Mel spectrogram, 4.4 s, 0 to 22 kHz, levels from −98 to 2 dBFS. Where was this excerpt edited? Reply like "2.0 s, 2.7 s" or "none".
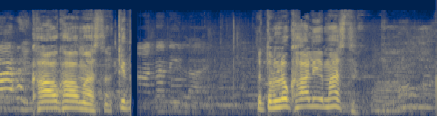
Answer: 1.3 s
